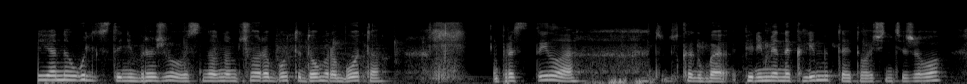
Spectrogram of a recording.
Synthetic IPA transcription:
janɐulʲɪt̪sɨ̥t̪ənʲɪbɾɐʐuvəsnɐvno̞mt͡ɕɪoɾɐbo̞t̪əd̪o̞mrɐbo̞t̪ə | pɾɐst̪ɨlˠə | t̪ut̪kaɡbɨpʲɪɾʲɪmʲe̞nəklʲimət̪əɛt̪əo̞t͡ɕɪnʲtʲɪʐɨlˠo̞

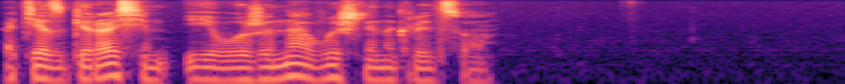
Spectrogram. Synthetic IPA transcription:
ɐtʲe̞t̪sɡʲɪɾʔasʲɪnɪjɪvo̞ʐɨnavɨʂlʲɪnəkɾɨlʲt̪so

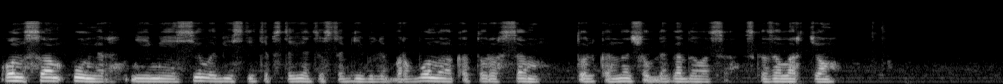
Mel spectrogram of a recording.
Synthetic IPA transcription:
o̞nsamumʲɪrnʲɪɪmʲejəsʲilˠəɐbjɪsʲnʲitʲɐpst̪ɐjætʲɪlʲst̪vəɡʲibʲɪlʲɪbɐrbo̞nəɐkɐt̪o̞ɾɨxsam | t̪olʲkənat͡ɕɪ̰lˠd̪ɐɡad̪ɨvət̪sə̥skɐzɑlˠɐrtʲo̞m

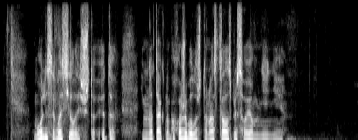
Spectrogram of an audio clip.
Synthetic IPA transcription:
molʲɪsəɡlˠɐsʲilˠəsʲʂt̪o̞ʔɛt̪əimʲɪnːət̪akno̞pɐxo̞ʐəbɨlˠəʂt̪o̞ɐnaːst̪alˠəsʲpɾʲɪsvɐjo̞mːnʲenʲɪɪ

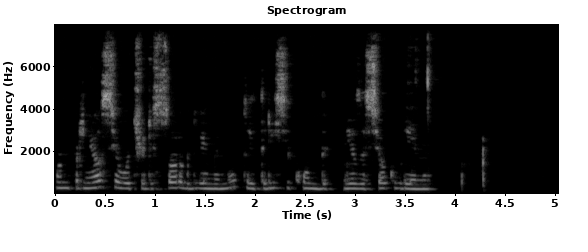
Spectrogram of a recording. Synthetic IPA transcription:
o̞npɾʲɪnʲo̞sjɪvo̞t͡ɕɪɾʲɪsʲso̞ɾəɡd̪vʲemʲɪnut̪ɨit̪ɾʲisʲɪkund̪ɨjʲezɐsʲokvɾʲemʲə

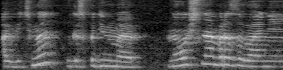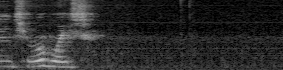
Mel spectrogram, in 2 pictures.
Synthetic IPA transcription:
ɐvʲɪtʲmɨɡəspɐdʲinmɐɛor | nɐut͡ɕnəjəɐbɾəzɐvanʲɪjənʲɪt͡ɕɪvo̞bo̞lʲʂɨ̥

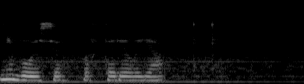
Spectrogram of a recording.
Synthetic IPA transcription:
nʲɪbojsʲəpəft̪ɐɾʲilˠja

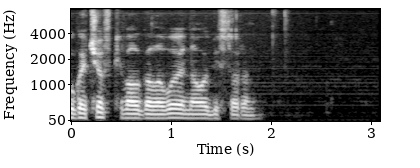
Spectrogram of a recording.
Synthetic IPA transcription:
pʊɡɐt͡ɕofkʲɪvɑlˠɡəlˠɐvojʊnɐobʲɪst̪o̞ɾənɨ

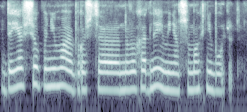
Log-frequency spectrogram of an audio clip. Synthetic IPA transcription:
d̪əjafsʲɵpənʲɪmajʊpɾost̪ənəvɨxɐd̪nɨjəmʲɪnʲafsʊmaxnʲɪbud̪ʲʊ̰t̪

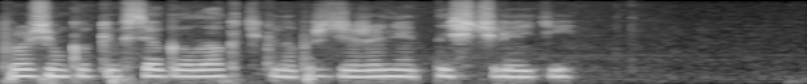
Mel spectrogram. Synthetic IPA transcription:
fpɾot͡ɕɪmkakɨfsʲaɡɐlˠaktʲɪ̥kənəpɾətʲɪʐɛnʲɪət̪ɨsʲɪ̥t͡ɕɪlʲetʲɪj

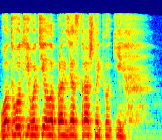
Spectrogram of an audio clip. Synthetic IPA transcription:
vot̪vot̪jɪvotʲe̞lˠəpɾɐnzʲat̪st̪ɾaʂnɨjəkʲɪlˠkʲi

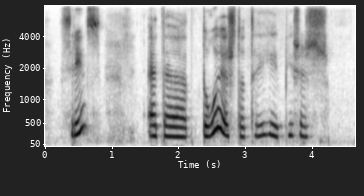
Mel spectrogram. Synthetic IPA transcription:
sʲɾʲet̪s | ɛt̪ət̪oəʂt̪ot̪ɨpʲiʂɨʂ

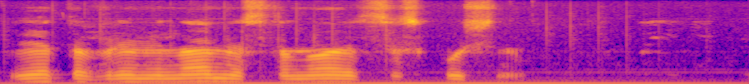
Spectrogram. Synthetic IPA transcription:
iɛt̪əvɾʲɪmʲɪnamʲɪst̪ɐnovʲɪt̪səskut͡ɕnɨ̰m

